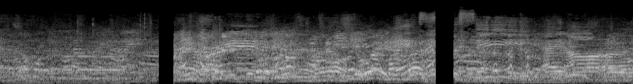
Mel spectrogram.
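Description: Chatter of a crowd of people talking at once in a hall, with several overlapping voices. The sound drops out completely twice, briefly, about a third and three quarters of the way through.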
